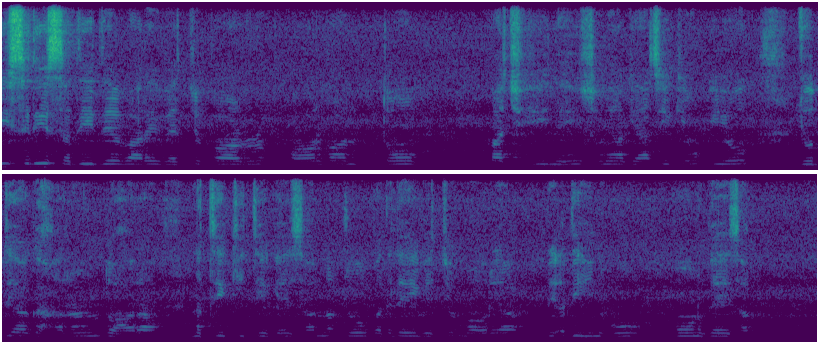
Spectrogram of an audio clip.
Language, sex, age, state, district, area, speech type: Punjabi, male, 30-45, Punjab, Bathinda, urban, read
